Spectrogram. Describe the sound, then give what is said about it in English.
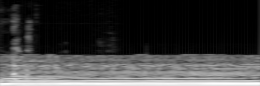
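A deep, loud foghorn blast drones steadily for a couple of seconds, a single sustained low blare rich in buzzing overtones, with no voices over it. “Oh, the foghorn.”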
